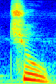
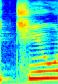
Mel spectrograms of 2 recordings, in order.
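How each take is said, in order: First: Said in the usual way. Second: च्यू said as "chi-yoo"; wrong-reading demo, च्यू as "chi-yoo"; mispronounced with y-glide. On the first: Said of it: "इसको भी च्यू नहीं". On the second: Shown as a demonstration. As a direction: add an "i-y" glide in च्यू before the oo. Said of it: "च्यू नहीं पढ़ देंगे".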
